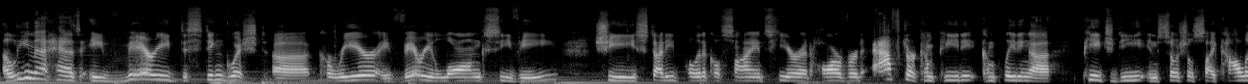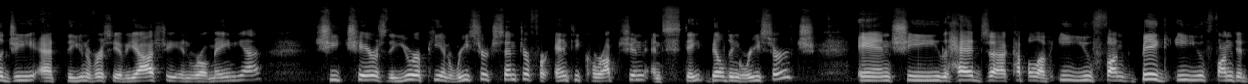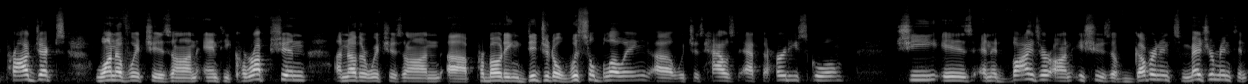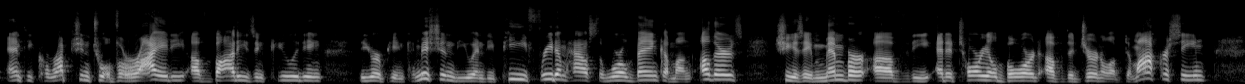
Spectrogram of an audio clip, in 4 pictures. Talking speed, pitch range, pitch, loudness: 145 wpm, 165-205 Hz, 185 Hz, -23 LUFS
